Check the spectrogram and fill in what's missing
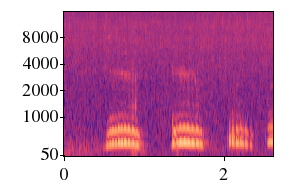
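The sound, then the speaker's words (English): A voice imitates a pigeon's cooing with four throaty, warbling coos in quick succession, each rising and falling. The coos are moderately loud, with no other talking. “One sound effect I can do. It's a pigeon.”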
